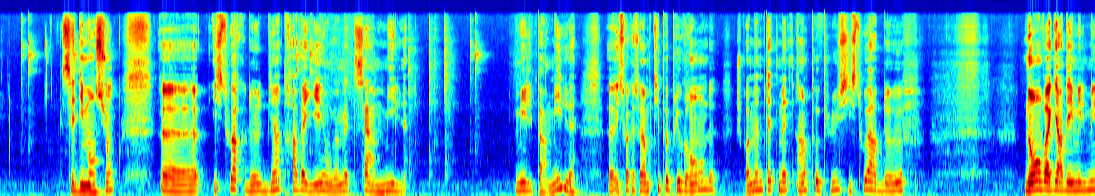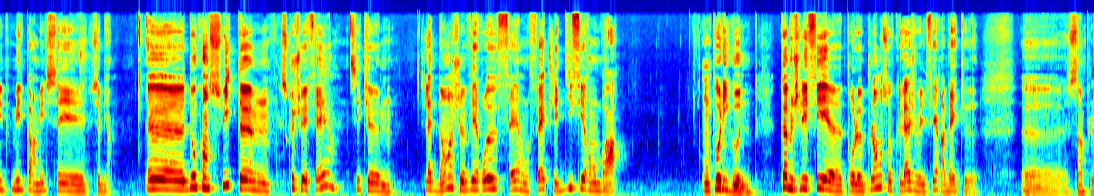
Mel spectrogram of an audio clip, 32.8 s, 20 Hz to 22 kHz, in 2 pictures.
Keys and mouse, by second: 4.3 click, 7.0 click, 17.4 click.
